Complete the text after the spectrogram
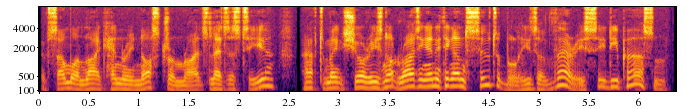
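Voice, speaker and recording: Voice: medium pitch, expressive, quick pace, vocal fry, darkish tone, no echo. A storyteller voicing a suave, bland grown man, mild and dry and never ruffled.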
